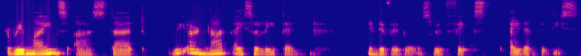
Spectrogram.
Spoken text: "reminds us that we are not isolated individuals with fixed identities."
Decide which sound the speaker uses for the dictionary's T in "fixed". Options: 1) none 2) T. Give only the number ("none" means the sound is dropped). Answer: 2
